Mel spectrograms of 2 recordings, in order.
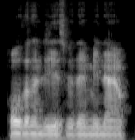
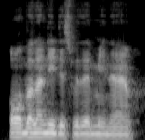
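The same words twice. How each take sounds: Both takes have the same delivery.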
